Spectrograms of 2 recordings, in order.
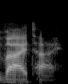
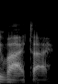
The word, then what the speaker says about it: Vaitai: And so I looked it up, and I'm looking at the pronunciation right now, Halapuli VT Vaitai.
